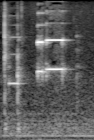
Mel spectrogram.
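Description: A Ninja Foodi Deluxe multicooker beeps as its power comes on: two short chirps followed by a longer electronic tone, clear and close in a quiet kitchen.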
